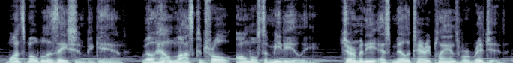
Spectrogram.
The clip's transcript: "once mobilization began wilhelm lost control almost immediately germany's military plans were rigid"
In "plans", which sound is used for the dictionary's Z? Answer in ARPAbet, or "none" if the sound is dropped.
Z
